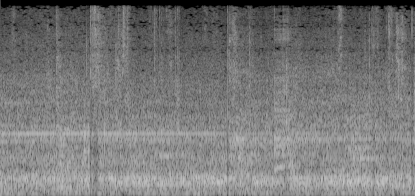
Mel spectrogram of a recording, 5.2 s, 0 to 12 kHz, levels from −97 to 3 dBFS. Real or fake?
real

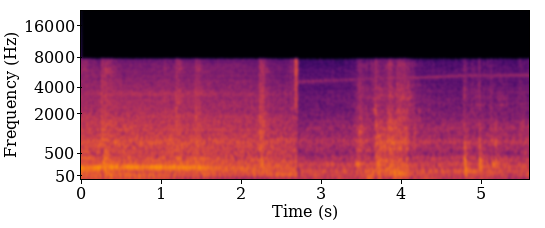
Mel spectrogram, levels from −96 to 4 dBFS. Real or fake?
real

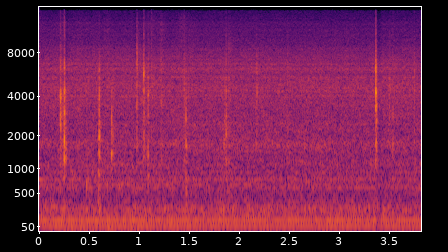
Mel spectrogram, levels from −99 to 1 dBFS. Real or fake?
fake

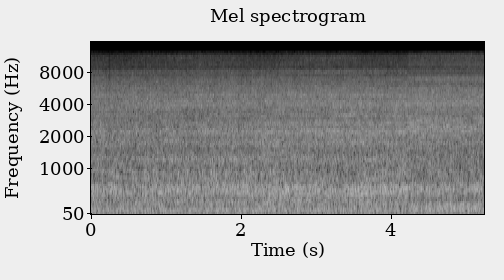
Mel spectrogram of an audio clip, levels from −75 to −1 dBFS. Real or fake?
real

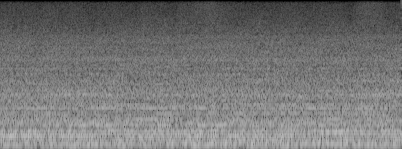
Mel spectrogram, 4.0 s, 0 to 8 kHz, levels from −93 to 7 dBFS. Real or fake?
fake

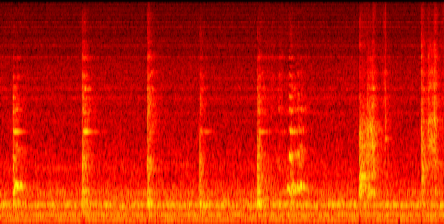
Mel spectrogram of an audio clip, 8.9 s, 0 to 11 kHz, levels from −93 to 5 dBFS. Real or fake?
fake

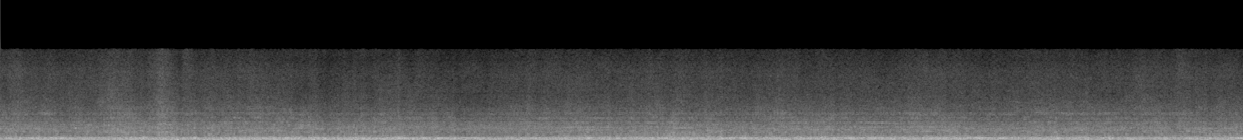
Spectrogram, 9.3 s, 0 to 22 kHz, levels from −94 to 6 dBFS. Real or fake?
fake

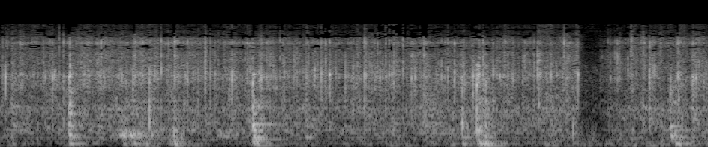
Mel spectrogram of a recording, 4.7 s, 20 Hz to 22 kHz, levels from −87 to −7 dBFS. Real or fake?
fake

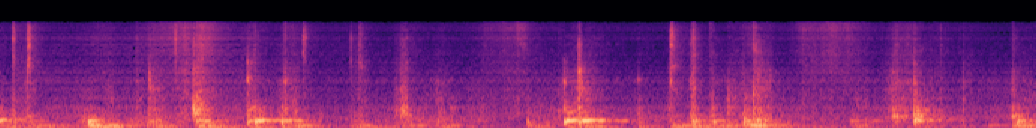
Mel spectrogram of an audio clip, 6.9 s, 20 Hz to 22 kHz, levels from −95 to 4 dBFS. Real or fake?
fake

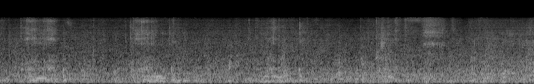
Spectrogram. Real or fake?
fake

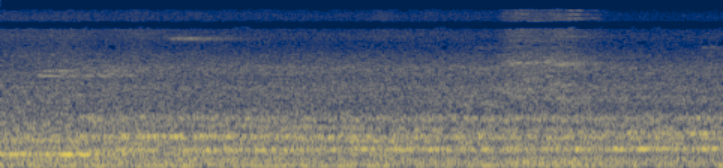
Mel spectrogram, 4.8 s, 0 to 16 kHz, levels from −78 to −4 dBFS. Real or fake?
real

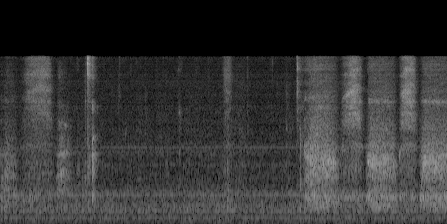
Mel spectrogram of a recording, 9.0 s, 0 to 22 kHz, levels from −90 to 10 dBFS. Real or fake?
fake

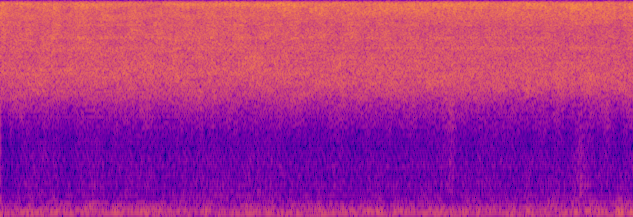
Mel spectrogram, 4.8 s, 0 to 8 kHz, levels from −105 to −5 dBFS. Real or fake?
fake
